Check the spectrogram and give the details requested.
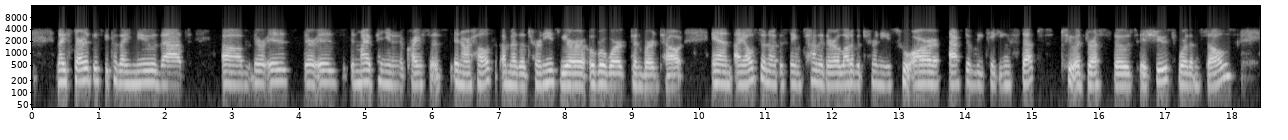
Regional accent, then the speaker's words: Baltimore, Maryland, United States; I am from the Baltimore area. I live right in between D.C. and Baltimore.

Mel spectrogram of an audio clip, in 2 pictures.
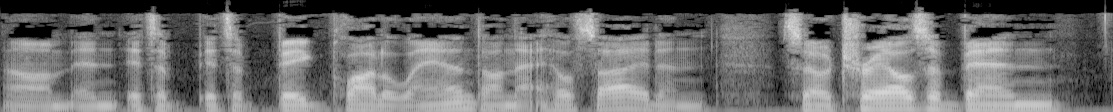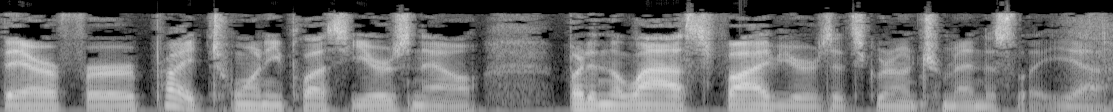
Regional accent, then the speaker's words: Keene, New Hampshire, United States; I actually grew up in Keene, New Hampshire.

